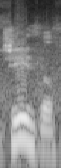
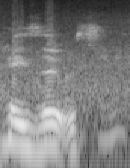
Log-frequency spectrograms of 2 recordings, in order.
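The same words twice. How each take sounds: First: It is said the English way, starting with a J. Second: It is said the Spanish way, starting with an H. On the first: This is what was actually said. The speaker calls it right. "I said Jesus" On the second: This is what the listener thought was said. The speaker calls it wrong. "not Jesus"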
